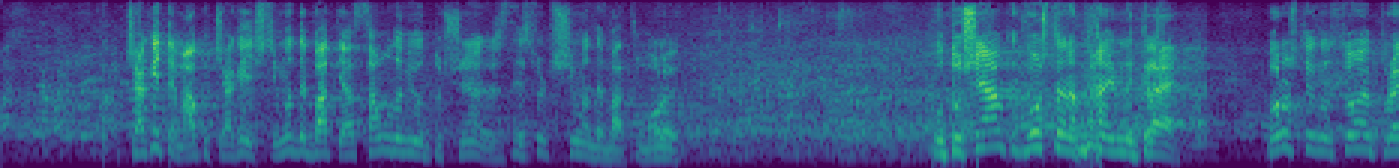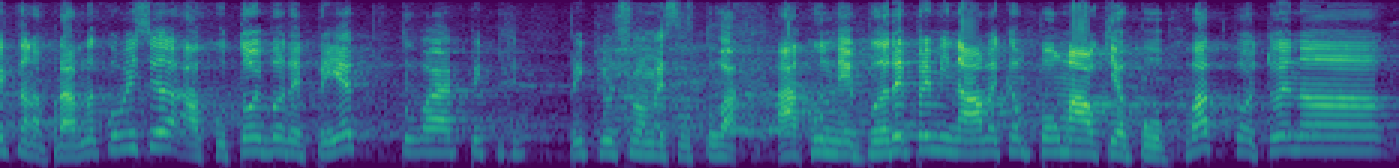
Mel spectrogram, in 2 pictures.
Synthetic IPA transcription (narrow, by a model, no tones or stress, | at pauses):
t͡ʃakəjt̪ɛmalˠkot͡ʃakəjt̪ɛʃt̪ɛiməd̪ɛbat̪iasːamod̪ɐviot̪ot͡ʃnʲəɛɾst̪ɛt̪ɛnʊt͡ʃɛ̥ʃiməd̪ɛbat̪imɔlʲəvḭ | ot̪ot͡ʃɲʲavɐmkɐkvɔʃt̪ɛnɐpɾavimnɐkɾajə | pɤɾvʊʃt̪ɛɡlˠɐsuvɐmɛpɾoɛk̚t̪ənɐpɾavnəkomisijəɐkot̪ɔjbɤd̪ɛpɾiɛt̪̚ːovaɛpɾi | pɾiklʲut͡ʃvɐmɛsɐst̪ovaɐkonɛbɤd̪ɛpɾɛminavɐmɛkəmpomalˠk̟ijəpoːpxvat̪kɔjt̪oɛnɐ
